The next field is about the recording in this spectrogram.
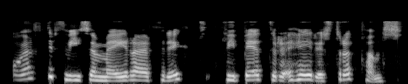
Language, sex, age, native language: Icelandic, female, 40-49, Icelandic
